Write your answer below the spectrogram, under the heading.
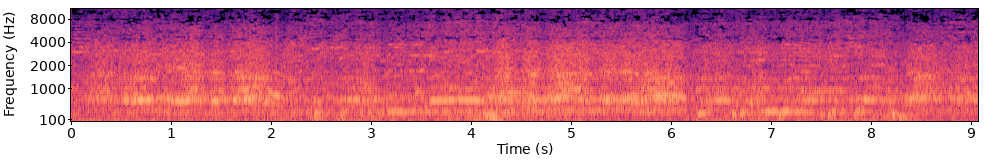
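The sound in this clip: A street protest crowd chants against Saudi guardianship at a popular demonstration over the southern cause, after the southern transitional council was ordered dissolved. Loud, continuous massed voices rise and fall in rhythmic shouts.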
